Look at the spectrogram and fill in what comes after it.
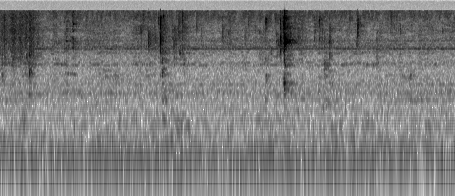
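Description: Faint eating sounds: a person chewing, with a few soft wet mouth clicks and one sharper tick about three and a half seconds in, over a low steady hum.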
